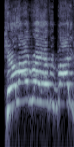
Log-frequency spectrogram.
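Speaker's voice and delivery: announcer introduction. Real, not acted. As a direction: hype up the guest's entrance. Introducing the guest co-host.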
